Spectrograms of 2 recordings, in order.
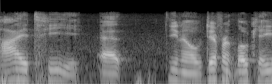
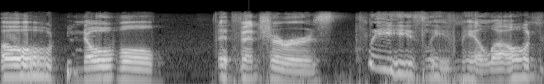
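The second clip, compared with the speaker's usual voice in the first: loud, slow, begging goblin chieftain voice; 4 semitones higher, 8 dB louder than usual. Voicing a cornered clan leader begging the adventurers to leave. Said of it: "he's like".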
